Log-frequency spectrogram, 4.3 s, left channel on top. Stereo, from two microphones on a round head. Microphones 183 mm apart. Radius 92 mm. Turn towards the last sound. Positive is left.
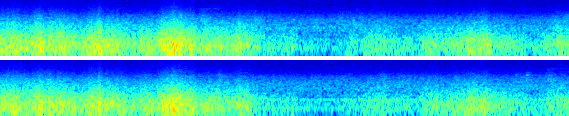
No sound to turn to.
